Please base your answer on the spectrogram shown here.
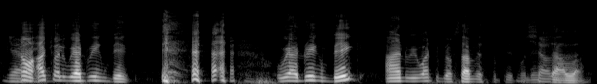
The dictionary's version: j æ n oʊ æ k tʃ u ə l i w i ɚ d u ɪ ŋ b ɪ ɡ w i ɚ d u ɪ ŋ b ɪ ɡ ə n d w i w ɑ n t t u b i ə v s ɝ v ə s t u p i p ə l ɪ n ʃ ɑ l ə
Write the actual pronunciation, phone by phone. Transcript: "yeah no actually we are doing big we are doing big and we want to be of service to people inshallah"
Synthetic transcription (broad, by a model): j n oʊ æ k tʃ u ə l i w i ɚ d u ɪ ŋ b ɪ ɡ w i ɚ d u ɪ ŋ b ɪ ɡ ə n d w i w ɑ n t t u b i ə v s ɝ v ə s t u p i p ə l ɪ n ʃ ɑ l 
